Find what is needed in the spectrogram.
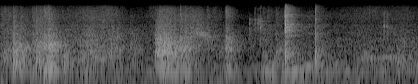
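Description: Faint rustling and handling noises from a person moving close to the microphone, with two light clicks a little under three seconds in, over a low steady room hum.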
